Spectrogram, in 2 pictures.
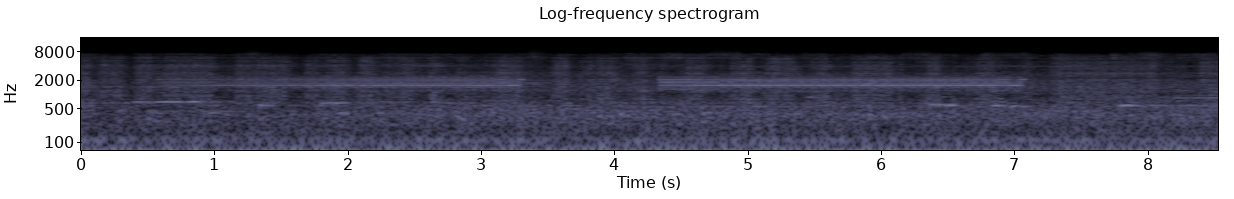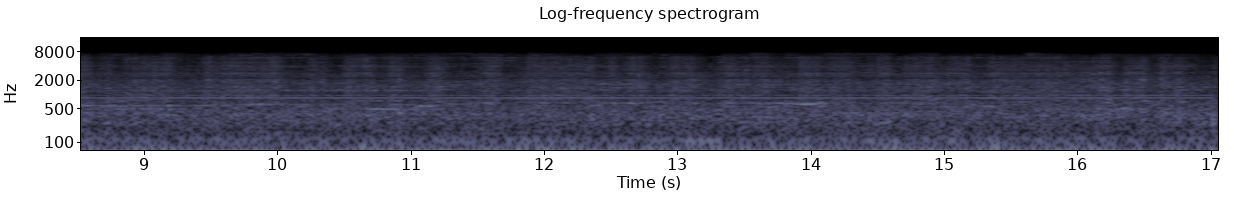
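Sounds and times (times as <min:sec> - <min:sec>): radio static: 0:01.0 - 0:07.2.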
